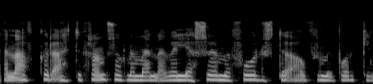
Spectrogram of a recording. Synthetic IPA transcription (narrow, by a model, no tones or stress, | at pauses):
ɛnafkʰvʏɾa̰jht̪ʏ̥fɾamsɔwknamɛnːa̰vɪljasœːmʏfɔːɾʏst̪ʏ̰ʔa̰ːwfɾʏmipɔɾcɪn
